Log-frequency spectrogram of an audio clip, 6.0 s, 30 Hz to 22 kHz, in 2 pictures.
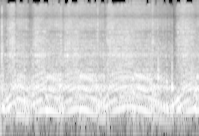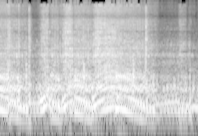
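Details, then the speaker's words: $50 Chevy small-block 305, first run after replacing an untimeable points distributor with an HEI, run briefly with no coolant: lively V8 revving up and settling, firing even and steady, no knocks or misses over exhaust rumble; runs healthy. "i didn't want to run it too much longer because there's no water in it it sounds good baby"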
